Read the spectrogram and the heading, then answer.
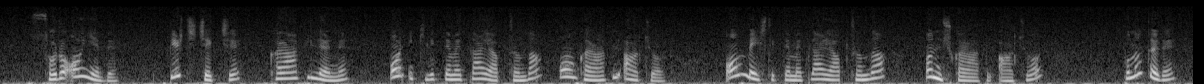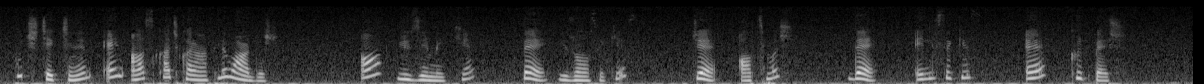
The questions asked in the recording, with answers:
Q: Buna göre bu çiçekçinin en az kaç karanfili vardır?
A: Doğru cevap D 58.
